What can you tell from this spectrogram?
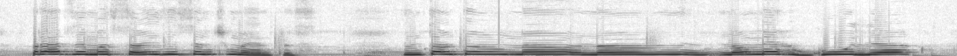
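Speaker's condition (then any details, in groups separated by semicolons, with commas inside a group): Cerebral palsy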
